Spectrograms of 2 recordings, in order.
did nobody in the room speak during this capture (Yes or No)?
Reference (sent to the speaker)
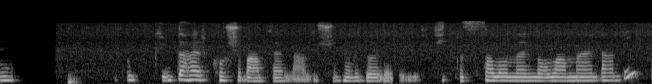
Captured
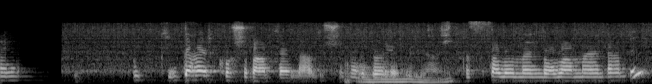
No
